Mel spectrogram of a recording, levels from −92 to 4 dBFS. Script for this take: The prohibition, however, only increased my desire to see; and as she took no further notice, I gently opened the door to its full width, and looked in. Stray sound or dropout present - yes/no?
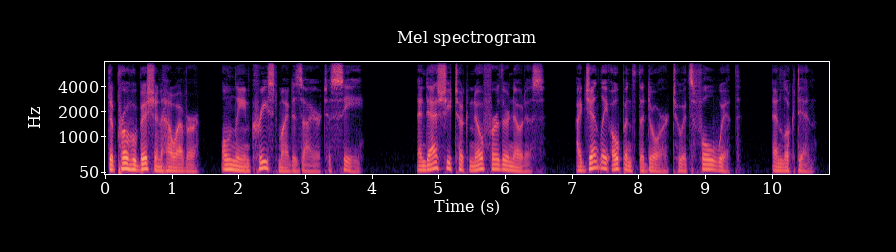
no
